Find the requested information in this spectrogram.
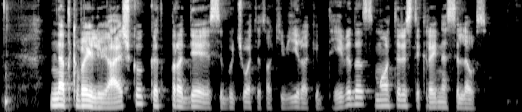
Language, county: Lithuanian, Vilnius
